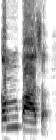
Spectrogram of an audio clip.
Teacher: તમે જ્યારે કંપાસ બોલો છો તો ક ઉપર ટપકું છે તો ત્યાં તમને ભાર અનુભવાય છે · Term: તીવ્ર અનુસ્વાર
